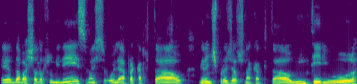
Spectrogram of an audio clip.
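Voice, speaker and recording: Fairly high in pitch with a dark, mellow tone, a man speaks at a fairly slow pace with fairly even intonation. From Rio de Janeiro, north zone. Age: 50s. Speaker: politician. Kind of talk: interview. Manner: hesitant with fillers.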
